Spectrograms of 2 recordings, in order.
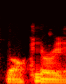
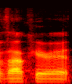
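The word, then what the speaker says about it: Valkyria: her name blinking on me right now Lyra valky thank you Lyra valkira there you go I I was trying to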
